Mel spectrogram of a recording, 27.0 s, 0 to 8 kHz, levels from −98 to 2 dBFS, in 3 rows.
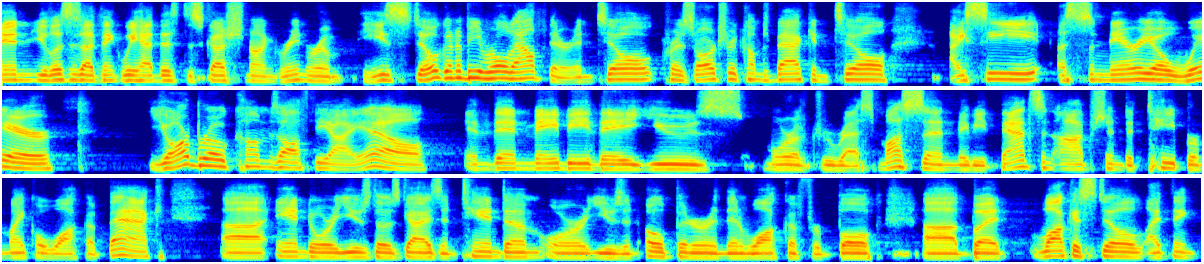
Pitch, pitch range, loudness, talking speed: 135 Hz, 120-150 Hz, -23 LUFS, 170 wpm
